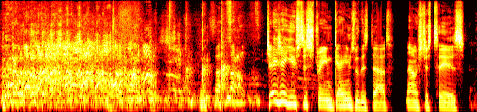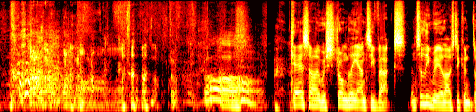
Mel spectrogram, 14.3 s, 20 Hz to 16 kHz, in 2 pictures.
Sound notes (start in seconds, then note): 0.0 people in room laughing; 7.1 people in room chuckling; 9.9 KSI sighs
